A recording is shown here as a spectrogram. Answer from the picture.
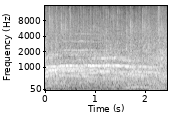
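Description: Audience applauding, a dense patter of many hands, with one long held high tone running over it.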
